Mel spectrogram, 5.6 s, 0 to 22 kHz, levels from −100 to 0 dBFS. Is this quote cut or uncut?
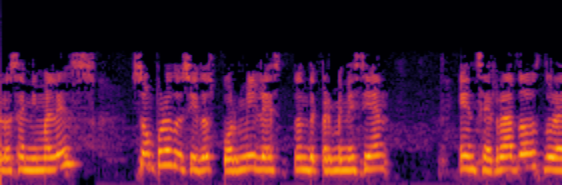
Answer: uncut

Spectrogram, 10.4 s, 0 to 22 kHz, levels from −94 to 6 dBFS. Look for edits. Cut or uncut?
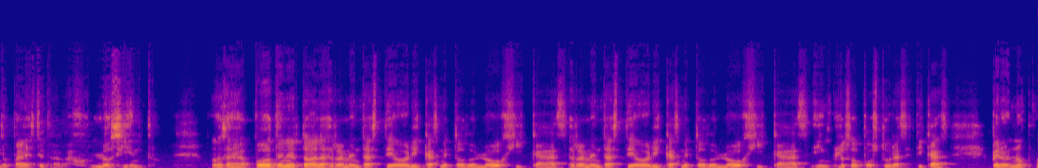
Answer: cut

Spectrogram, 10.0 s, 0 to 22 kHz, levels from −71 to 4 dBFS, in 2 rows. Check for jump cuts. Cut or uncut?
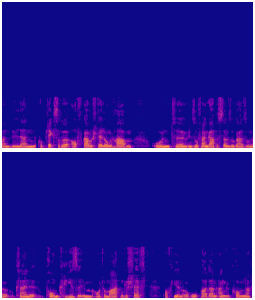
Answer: uncut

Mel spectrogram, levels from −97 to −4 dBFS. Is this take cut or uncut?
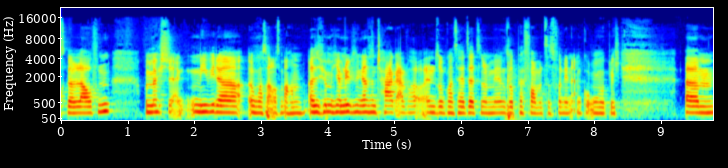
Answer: uncut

